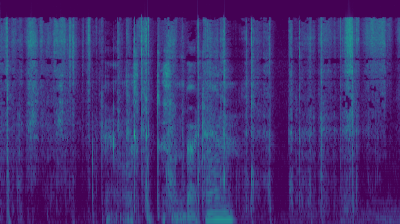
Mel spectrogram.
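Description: Stiff paper cards and inserts being handled: light rustles, scuffs and small clicks as they are turned over and sorted. A brief hum or murmur from a man's voice comes about halfway through.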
